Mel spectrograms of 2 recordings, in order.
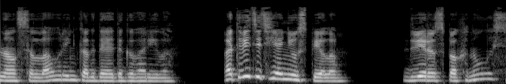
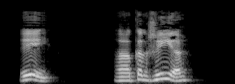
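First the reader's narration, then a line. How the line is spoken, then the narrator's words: Calling after. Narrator (Russian): крикнула я вслед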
